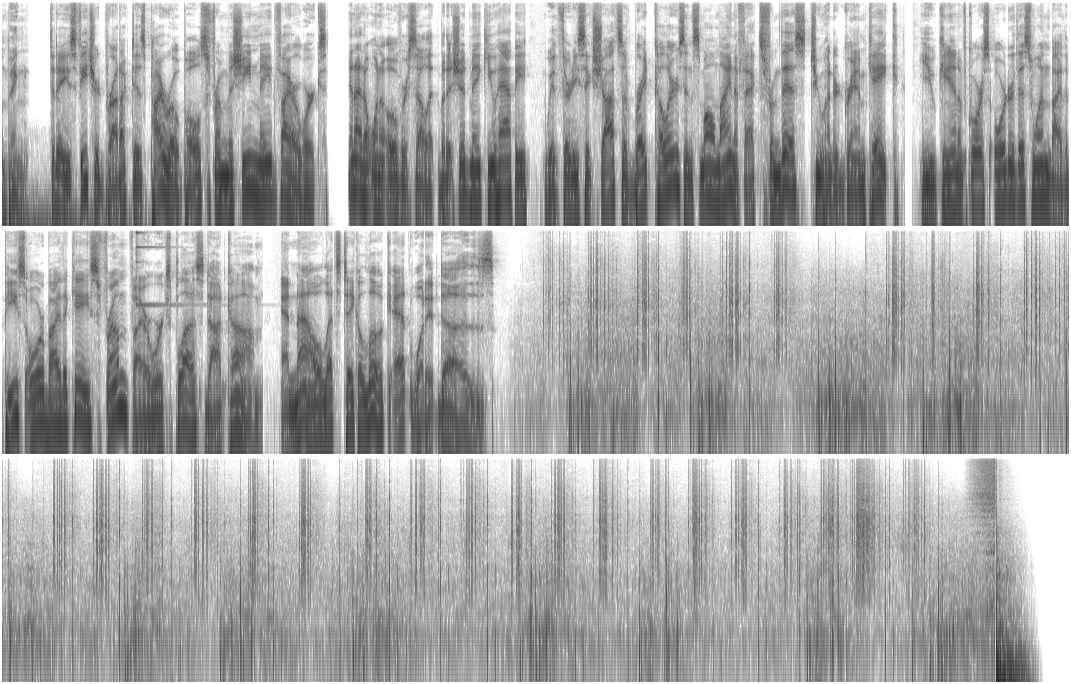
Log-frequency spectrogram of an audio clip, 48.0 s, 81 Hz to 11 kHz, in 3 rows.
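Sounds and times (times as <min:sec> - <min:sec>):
fireworks cake firing: 0:23.8 - 0:47.6.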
